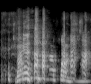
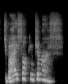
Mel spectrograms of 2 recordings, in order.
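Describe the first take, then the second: First: Higher and louder mock gaffer, laughing along; teasing Walter Smith, louder. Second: High mock gaffer voice, half laughing; teasing Walter Smith. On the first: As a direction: push the joke harder on the repeat. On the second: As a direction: tease the player like the boss did. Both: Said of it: "he's like".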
